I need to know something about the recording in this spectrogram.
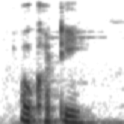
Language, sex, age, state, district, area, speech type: Telugu, male, 18-30, Telangana, Hyderabad, urban, read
